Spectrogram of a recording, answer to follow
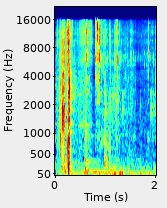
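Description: Handling noise: a scatter of short rustles and clicks as the phone is moved and a hand reaches to the blade, busiest in the first half-second.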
